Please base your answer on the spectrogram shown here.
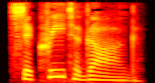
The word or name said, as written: secretagog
